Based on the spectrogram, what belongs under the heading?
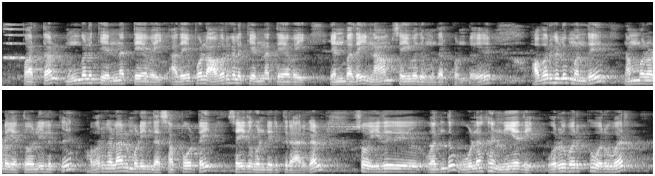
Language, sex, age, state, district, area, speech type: Tamil, male, 60+, Tamil Nadu, Ariyalur, rural, spontaneous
